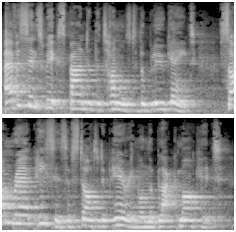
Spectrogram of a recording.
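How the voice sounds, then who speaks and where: An actress as an ambitious woman trader in a video game, grumbling and driven, with a medium-pitched voice. She sounds set back from the mic in a roomy echo. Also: animated, moderate pace, distant mic, faint music behind, natural voice. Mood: frustrated, determined. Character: ambitious, discontented female arms trader. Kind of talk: scripted video game dialogue.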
